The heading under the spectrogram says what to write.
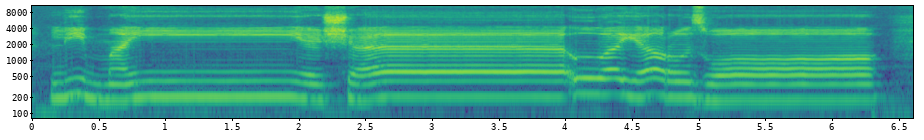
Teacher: اچھا جی، نون ساکن کے بعد یمون میں سے یا آیا ہوا ہے تو یہاں بھی ادغام بالغنہ کا قاعدہ ہوگا. ہم غنہ بھی کریں گے اور یہاں پہ ناک کی جڑ سے جو آواز آئے گی اس پہ ہم دھیان دیں گے.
